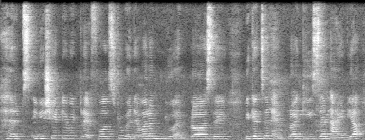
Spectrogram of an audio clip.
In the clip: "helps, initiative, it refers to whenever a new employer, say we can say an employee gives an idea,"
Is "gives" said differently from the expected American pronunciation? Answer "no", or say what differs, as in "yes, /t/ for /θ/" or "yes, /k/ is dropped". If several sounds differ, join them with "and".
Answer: yes, /v/ is dropped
